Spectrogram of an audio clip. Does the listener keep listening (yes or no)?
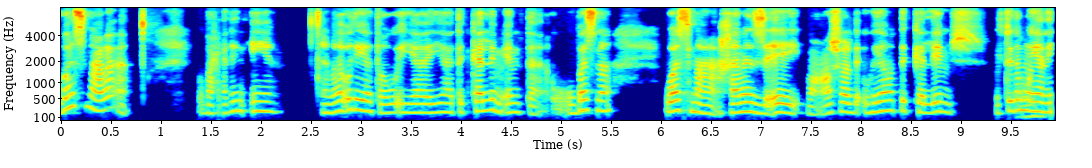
yes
